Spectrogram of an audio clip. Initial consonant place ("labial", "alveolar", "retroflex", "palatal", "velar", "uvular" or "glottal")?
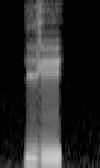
palatal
